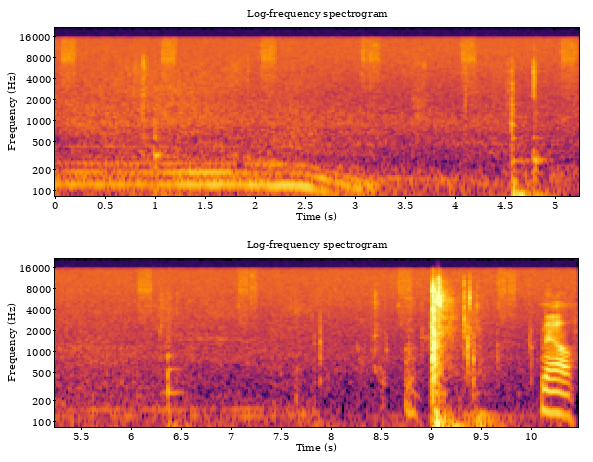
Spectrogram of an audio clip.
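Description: Heavy logs thud as they roll against each other.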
